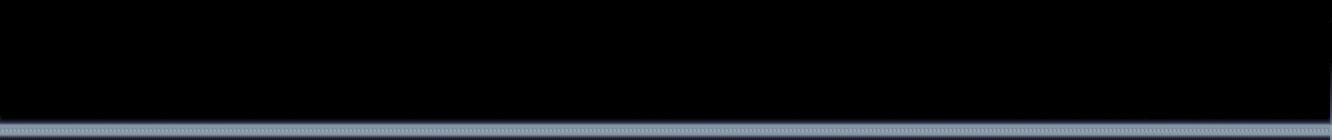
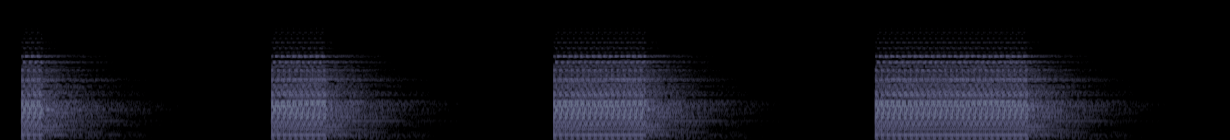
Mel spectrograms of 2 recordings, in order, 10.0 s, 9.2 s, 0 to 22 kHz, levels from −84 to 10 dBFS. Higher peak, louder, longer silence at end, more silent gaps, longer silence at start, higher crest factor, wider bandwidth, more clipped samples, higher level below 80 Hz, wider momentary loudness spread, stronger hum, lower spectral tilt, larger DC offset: first, -16 dBFS vs -20 dBFS; first, -25 LUFS vs -39 LUFS; second, 0 s vs 0.95 s; second, none vs 1.99-2.04 s; second, 0 s vs 0.15 s; second, 8 dB vs 22 dB; second, 0.5 kHz vs 13.5 kHz; neither; second, under -90 dBFS vs -64 dBFS; second, 0 LU vs 18 LU; neither; first, -17.5 dB/octave vs -4 dB/octave; neither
